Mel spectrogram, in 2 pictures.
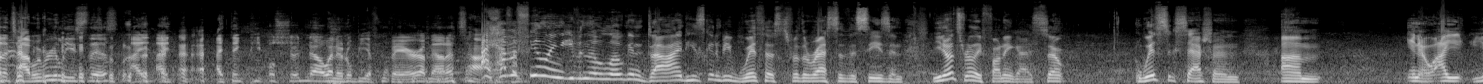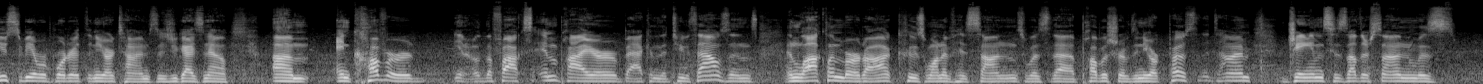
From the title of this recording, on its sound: Live from SIOP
